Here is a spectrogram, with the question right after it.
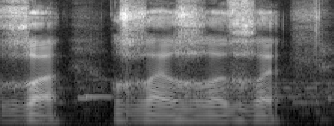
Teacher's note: It's a guttural sound you produce in your throat.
